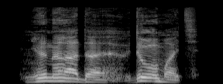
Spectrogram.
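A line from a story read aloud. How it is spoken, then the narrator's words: Growling. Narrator (Russian): прорычал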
